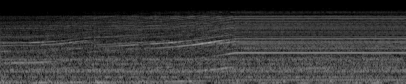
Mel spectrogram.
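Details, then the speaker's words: CNC 3018 Pro 500W spindle motor after replacing bearings with SKF units, bench test at maximum speed: smooth high-pitched whine rising to steady top speed, almost no noise versus old bearings. "on the maximum and right now it is not making almost any noise a point of comparison to the previous bearings"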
